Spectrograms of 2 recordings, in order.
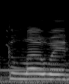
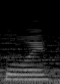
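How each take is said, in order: First: The name is said as Glowin. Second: The name is said as Gloin. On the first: The speaker calls it wrong. "he called the dwarf Glowin instead of Gloin" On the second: The speaker calls it right. "instead of Gloin"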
